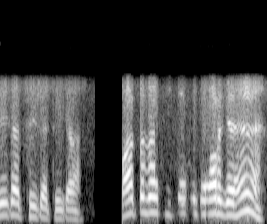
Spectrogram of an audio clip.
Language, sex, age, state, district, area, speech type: Santali, male, 45-60, Odisha, Mayurbhanj, rural, conversation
